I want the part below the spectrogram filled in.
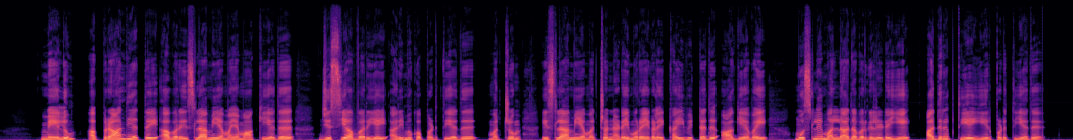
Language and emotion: Tamil, neutral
